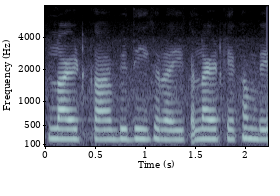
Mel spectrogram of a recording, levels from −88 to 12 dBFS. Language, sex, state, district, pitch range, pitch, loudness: Hindi, female, Haryana, Jhajjar, 200-210 Hz, 205 Hz, -17 LUFS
